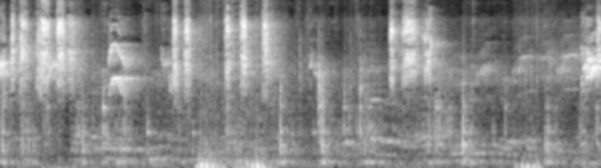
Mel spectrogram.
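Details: Budgies chattering steadily, a busy mix of short buzzy chirps and squeaky notes coming in quick irregular bursts, with a few low thumps beneath.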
